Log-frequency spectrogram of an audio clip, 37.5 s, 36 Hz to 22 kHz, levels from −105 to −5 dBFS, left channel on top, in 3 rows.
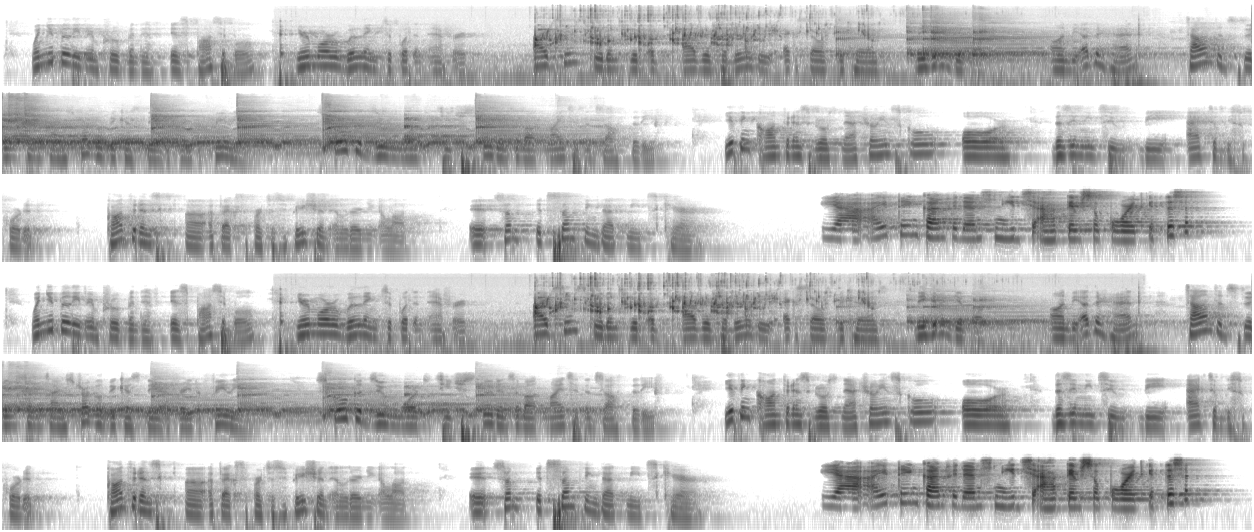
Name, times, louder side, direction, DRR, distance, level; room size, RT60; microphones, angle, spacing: voice 1, 0.3-4.6 5.3-8.8 9.1-9.8 10.5-11.4 11.8-15.0 15.6-19.1 19.4-22.6 23.0-25.3 26.0-29.0 29.7-30.2 30.4-32.0, right 3 dB, 70° right, 11 dB, 0.9 m, -44 dB
sound 1, 2.7-11.4, right 4 dB, 20° right, 0.7 m, -43 dB
sound 2, 8.3-11.9 12.5-18.5, left 3 dB, 35° left, 0.9 m, -44 dB
voice 2, 33.2-36.9, right 6 dB, 45° right, 8 dB, 1.5 m, -31 dB
18.5 x 18.5 x 8.7 m, 0.75 s
head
